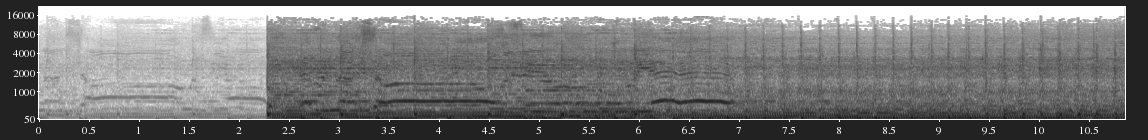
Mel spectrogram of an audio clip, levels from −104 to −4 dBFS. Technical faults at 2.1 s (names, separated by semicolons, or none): audio dropout to a faint residue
